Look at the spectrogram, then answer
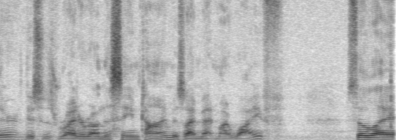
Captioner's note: none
